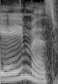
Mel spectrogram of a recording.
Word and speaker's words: Amos: So everybody's favorite Tori Amos, which rhymes with virus.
